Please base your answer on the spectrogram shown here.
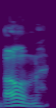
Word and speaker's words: Boom: became the Third Doctor boom this year I think it's a really cool name my wife's not so sure it actually is Flemish in origin my parents are from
